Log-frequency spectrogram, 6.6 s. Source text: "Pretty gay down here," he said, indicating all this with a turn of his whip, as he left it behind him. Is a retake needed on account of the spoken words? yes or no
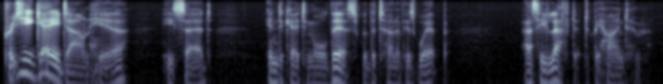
yes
